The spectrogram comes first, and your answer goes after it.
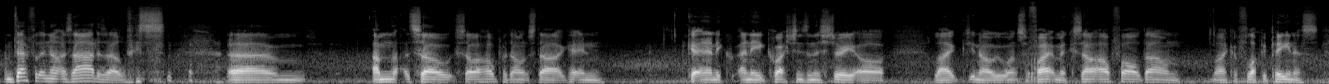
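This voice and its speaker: A man's voice: on the low side, fairly even intonation, normal speed, darkish tone, a little hiss or hum. A man, an actor, talking hesitantly and self-deprecatingly in a casual interview, with many fillers and restarts.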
